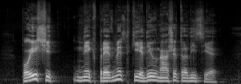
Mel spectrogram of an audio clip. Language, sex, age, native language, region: Slovenian, male, 60+, Slovenian, Central Slovenia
